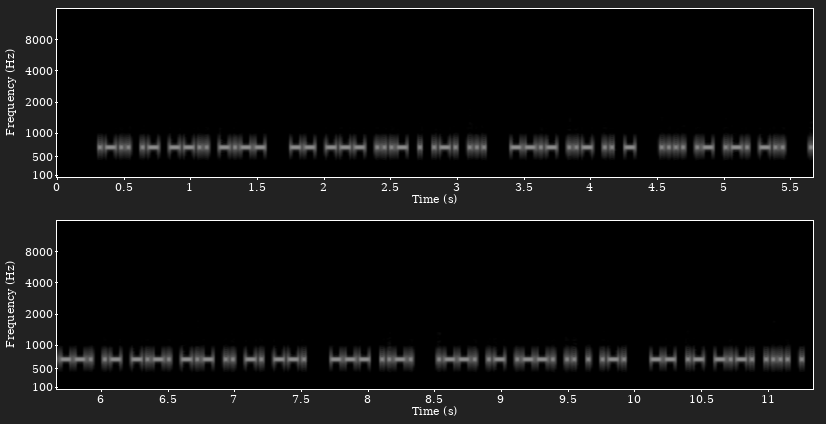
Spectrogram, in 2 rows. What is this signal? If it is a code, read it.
Morse code, heard as a keyed tone, about 46 wpm, 700 Hz. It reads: LAZY MOVERS QUIT HARD PACKING OF PAPIER MACHE
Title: Pangram Challenge v2 - 45wpm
